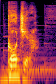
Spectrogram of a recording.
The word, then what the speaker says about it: Gojira: It's Japanese. The emphasis is on Gojira.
